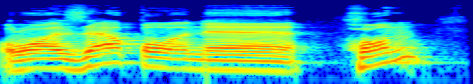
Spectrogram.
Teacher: and then الراء is heavy, raza, the zay is light, qaf has qalqala and it is heavy, and the noon is light after that.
